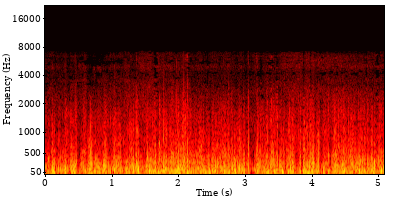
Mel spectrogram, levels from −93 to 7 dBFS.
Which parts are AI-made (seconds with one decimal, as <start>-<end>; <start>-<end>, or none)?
0.0-1.4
